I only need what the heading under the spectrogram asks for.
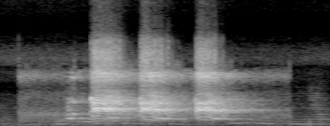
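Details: Fox giving three loud, harsh, raspy barks in quick succession, each lasting about a third of a second, with a faint low hum and a brief quieter note before them.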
